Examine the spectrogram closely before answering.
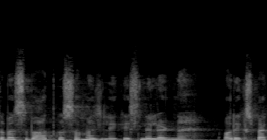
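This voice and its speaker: A woman has a normal speaking voice with a fairly high pitch. She speaks with lively intonation. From Pakistan. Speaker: Islamic scholar and preacher. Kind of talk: religious lecture.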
